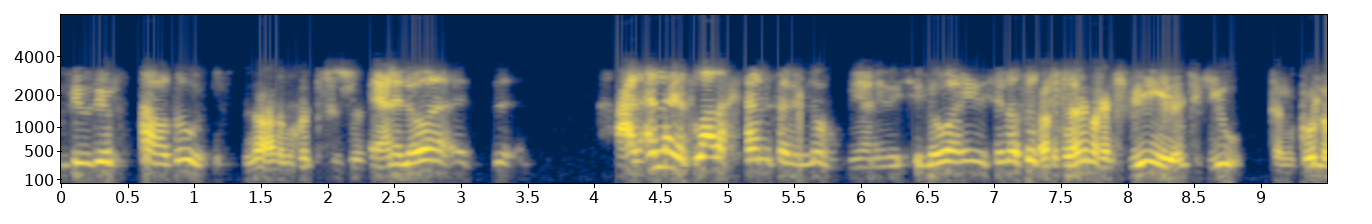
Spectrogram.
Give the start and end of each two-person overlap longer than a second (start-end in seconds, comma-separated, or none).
none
